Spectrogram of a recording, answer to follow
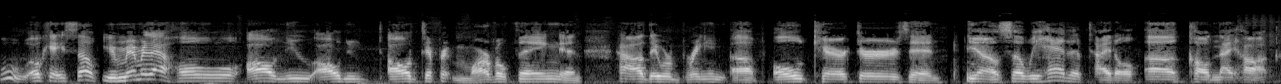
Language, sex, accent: English, male, American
